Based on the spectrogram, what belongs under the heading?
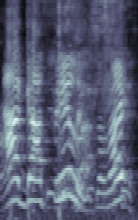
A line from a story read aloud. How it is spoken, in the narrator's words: We cried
